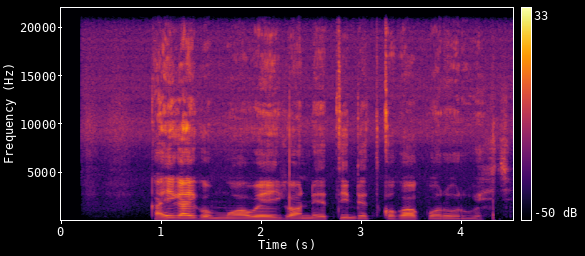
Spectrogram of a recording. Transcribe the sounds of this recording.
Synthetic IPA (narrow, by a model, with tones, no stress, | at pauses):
ka˨˦i˦ɣa˦i˦ɣo˨mwɔ˨we˦i˦ɣɔ˨ne˦ti˦nde˨tko˨ɣɔ˦kwo˨ɾo˨ɾwe˦t͡ʃ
